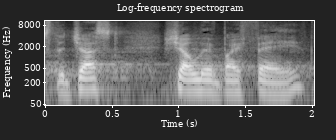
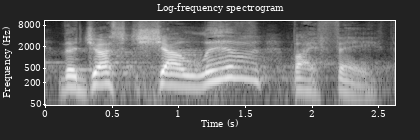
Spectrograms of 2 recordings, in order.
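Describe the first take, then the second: First: Said in the usual way. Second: Slow, leaning hard on live; preacher stressing the words shall live, slowly and firmly. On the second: Shown as a demonstration. Pastor showing the congregation where Galatians puts the weight, stressing shall live. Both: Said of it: "his emphasis on, is on "shall live".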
